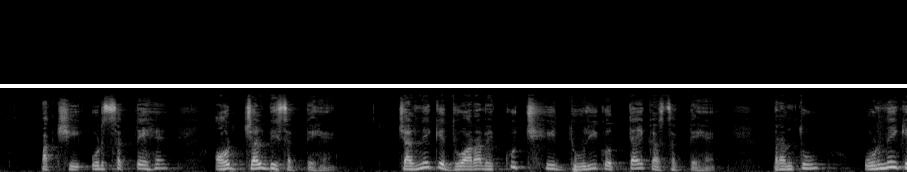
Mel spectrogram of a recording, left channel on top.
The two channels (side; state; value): left; silent; digital silence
